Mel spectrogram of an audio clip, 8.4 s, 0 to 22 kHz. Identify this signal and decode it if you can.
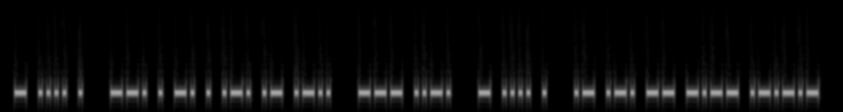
Morse code, heard as a keyed tone, about 32 wpm, 700 Hz. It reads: THE GENERAL OF THE ARMY.
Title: Sentences from Top 1600 Words 30wpm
